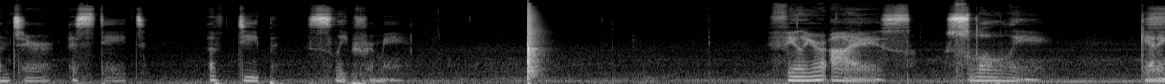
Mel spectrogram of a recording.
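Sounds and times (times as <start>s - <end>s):
speech: 0.0s - 4.2s, 7.9s - 10.5s
single hand clap: 5.3s - 5.6s.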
